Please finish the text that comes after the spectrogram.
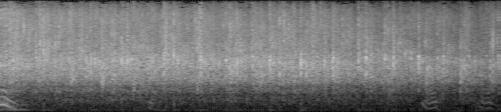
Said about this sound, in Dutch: Dus ik wil een groot applaus voor ze.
